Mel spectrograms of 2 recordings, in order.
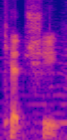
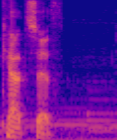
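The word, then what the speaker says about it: Cait Sith: Apparently pronounced ketchi.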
